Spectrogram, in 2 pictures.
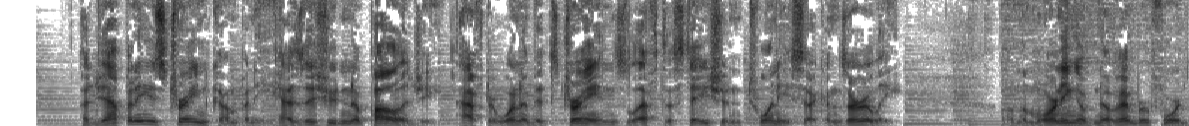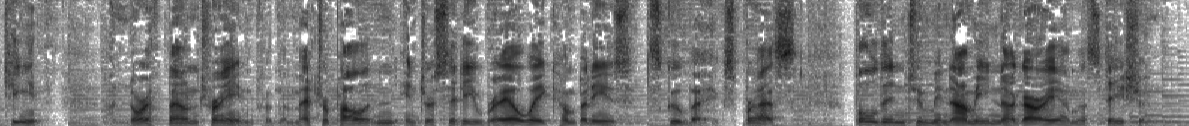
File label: news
